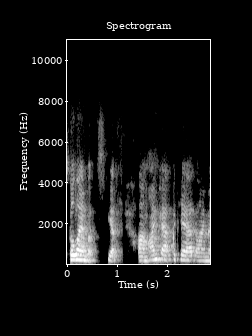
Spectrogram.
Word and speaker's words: Galambos: Today's presentation, Introduction to Bonsai, Horticulture, Techniques and Art with, and I didn't ask you how to pronounce. Oh, Galambos. Galambos, yes.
